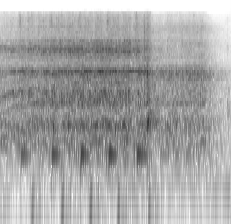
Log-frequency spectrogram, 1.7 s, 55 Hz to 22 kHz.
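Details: John Deere RX75 riding mower after a 9hp Kawasaki engine swap, hot-wired and in neutral: steady starter cranking with even pulses about four or five per second; the engine turns over normally without catching.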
